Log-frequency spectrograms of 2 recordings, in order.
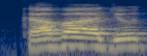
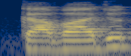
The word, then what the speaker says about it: caballo: de palabras graves es la palabra caballo caballo tiene acento prosódico en la penúltima sílaba que es el fonema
